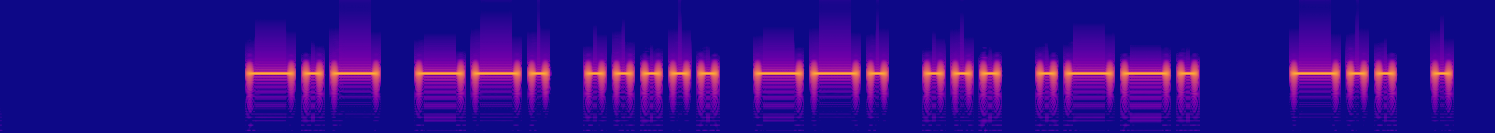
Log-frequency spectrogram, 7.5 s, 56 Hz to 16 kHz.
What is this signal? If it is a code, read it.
Morse code, heard as a keyed tone, about 17 wpm, 700 Hz. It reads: KG5GSP DE
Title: USA Callsign DE Callsign 17wpm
